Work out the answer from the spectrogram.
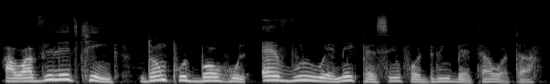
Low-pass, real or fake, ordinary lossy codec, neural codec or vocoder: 10.8 kHz; real; none; none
